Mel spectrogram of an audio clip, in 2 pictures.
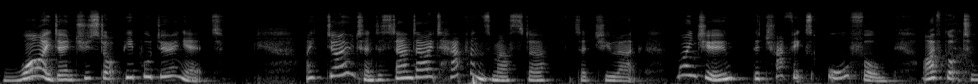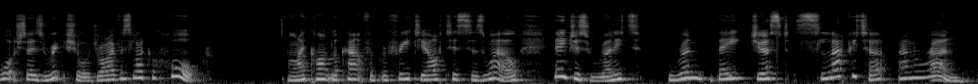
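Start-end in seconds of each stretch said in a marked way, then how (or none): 0.0-2.2 loud, higher exasperated demand. Acted. Master shouting at servant. 3.1-5.5 higher, lightly voiced boy feigning innocence; cheeky servant boy. 6.8-19.5 put-on higher, chatty boy's voice; cheeky boy excuses. Chulak making excuses.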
